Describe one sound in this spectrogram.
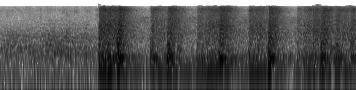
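A brass band starts playing loudly.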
